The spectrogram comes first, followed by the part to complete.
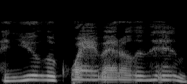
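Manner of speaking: put-on, high-pitched, called-out shout. Retelling what a woman shouted during the run: imitating someone shouting. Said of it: "she shouted".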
